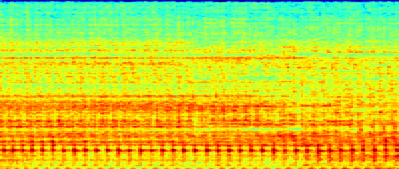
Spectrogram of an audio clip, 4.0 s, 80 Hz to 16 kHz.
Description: 2002 Polaris Magnum 325 4x4 engine knocking.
